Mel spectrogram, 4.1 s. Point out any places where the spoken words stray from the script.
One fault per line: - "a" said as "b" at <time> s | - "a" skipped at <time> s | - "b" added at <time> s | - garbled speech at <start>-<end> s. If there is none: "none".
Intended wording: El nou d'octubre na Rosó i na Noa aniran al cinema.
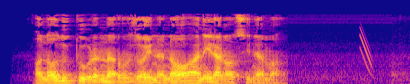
none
